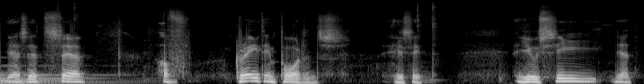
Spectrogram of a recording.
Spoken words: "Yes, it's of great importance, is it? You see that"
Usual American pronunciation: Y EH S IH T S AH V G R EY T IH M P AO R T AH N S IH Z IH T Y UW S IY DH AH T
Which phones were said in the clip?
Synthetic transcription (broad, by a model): Y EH S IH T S AH V G R EY T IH M P AO R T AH N S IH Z IH T Y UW S IY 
